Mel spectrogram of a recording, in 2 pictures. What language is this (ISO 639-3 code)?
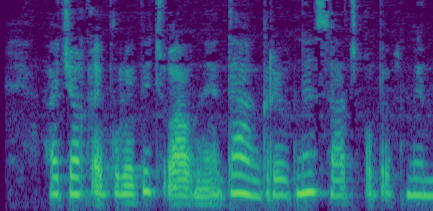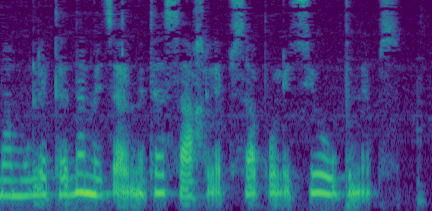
kat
